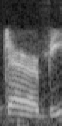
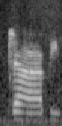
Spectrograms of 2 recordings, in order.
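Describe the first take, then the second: First: The word is said the way it is spelled. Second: The word is said with an anglicised pronunciation. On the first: It is the newer way of saying it. "if you're phonetically correctly pronouncing it" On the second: It is the older way of saying it. "the older crew who call it Derby, which is a bit anglicised"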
